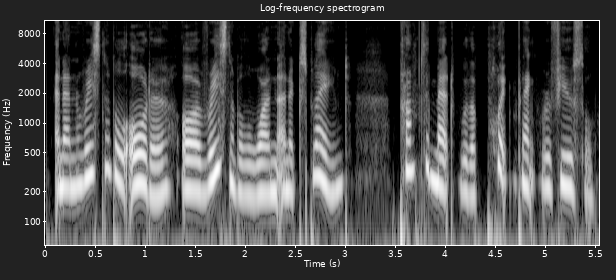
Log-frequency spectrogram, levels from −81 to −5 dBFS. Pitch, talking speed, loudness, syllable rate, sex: 225 Hz, 160 wpm, -16 LUFS, 6.2 syllables/s, female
